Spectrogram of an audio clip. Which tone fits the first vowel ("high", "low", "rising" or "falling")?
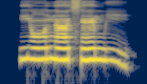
high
